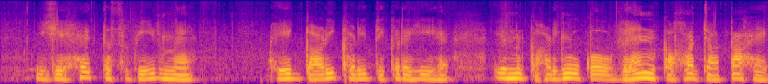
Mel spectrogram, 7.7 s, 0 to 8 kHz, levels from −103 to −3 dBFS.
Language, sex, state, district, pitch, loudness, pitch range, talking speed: Hindi, male, Uttar Pradesh, Muzaffarnagar, 120 Hz, -22 LUFS, 115-130 Hz, 125 wpm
